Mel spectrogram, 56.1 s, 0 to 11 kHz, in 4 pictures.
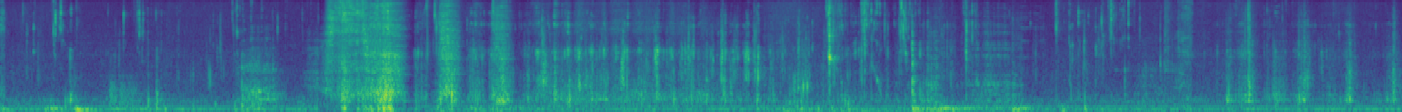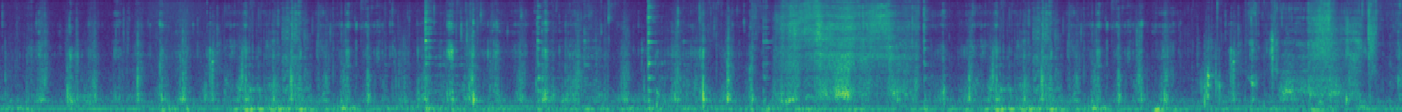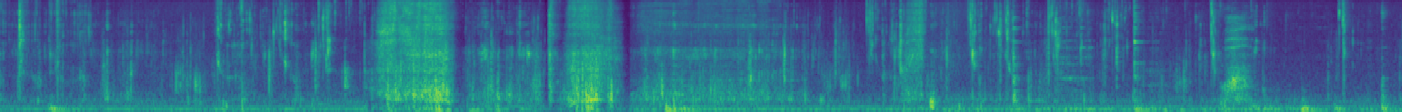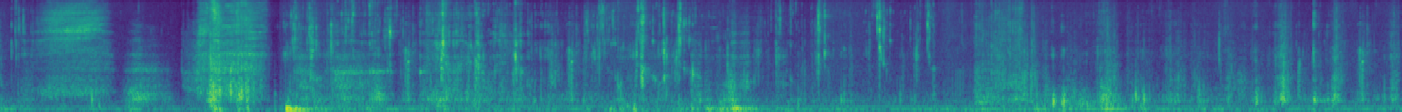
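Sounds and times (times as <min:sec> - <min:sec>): chewing and mouth sounds: 0:04.1 - 0:09.8, 0:10.5 - 0:40.8, 0:41.4 - 0:42.4, 0:44.2 - 0:56.0
chopsticks scraping tray: 0:09.1 - 0:10.4.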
